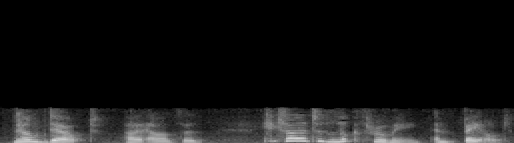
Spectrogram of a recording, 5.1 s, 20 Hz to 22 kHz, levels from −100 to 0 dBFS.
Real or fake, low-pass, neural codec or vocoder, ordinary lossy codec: fake; 5.4 kHz; codec, 16 kHz in and 24 kHz out, 0.8 kbps, FocalCodec, streaming, 65536 codes; MP3, 32 kbps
